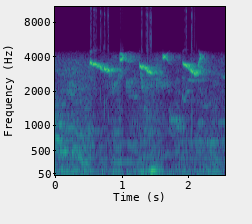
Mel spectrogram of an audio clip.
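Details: Oriental magpie-robin (kacer) in energetic 'gacor' song: three loud, clear whistled notes sliding downward, each about a second apart, with quieter twittering and soft hiss between them.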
